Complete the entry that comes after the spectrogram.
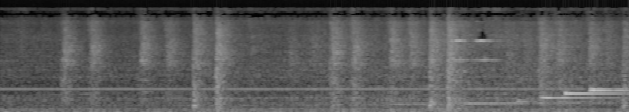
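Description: Ohmi Railway electric train pulling away, heard from inside the car: the wheels click over rail joints over a low rumble. From about five seconds in, the motor's whine climbs in steps as the train gathers speed.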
